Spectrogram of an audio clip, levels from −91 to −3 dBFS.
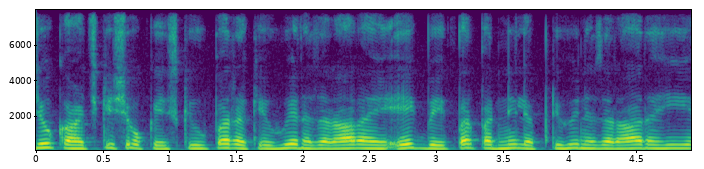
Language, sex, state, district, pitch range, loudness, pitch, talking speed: Hindi, female, Bihar, Katihar, 190-210 Hz, -15 LUFS, 200 Hz, 265 wpm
